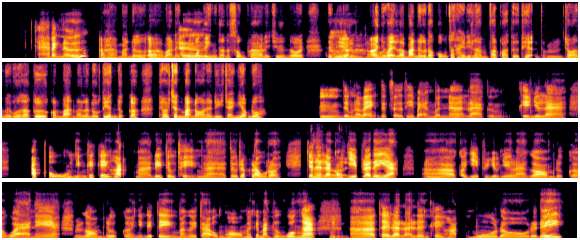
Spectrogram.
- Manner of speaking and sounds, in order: other background noise; tapping
- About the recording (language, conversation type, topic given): Vietnamese, podcast, Bạn có thể kể về lần bạn làm một điều tử tế và nhận lại một điều bất ngờ không?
